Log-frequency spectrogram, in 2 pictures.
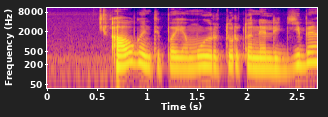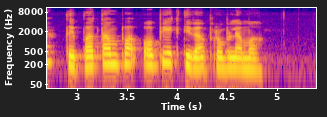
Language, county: Lithuanian, Klaipėda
